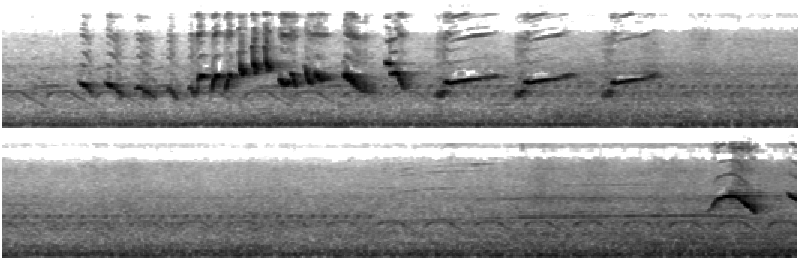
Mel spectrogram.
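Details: Champion white-rumped shama at a Ladong singing contest, delivering a quick cascade of sharp whistled notes and slurred phrases for about four seconds before falling quiet, with a continuous din of other birds in the background.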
